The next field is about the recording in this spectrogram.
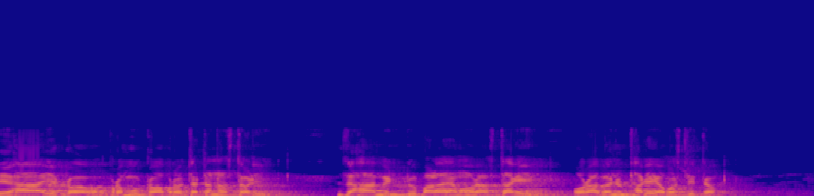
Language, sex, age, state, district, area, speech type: Odia, male, 60+, Odisha, Nayagarh, rural, read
